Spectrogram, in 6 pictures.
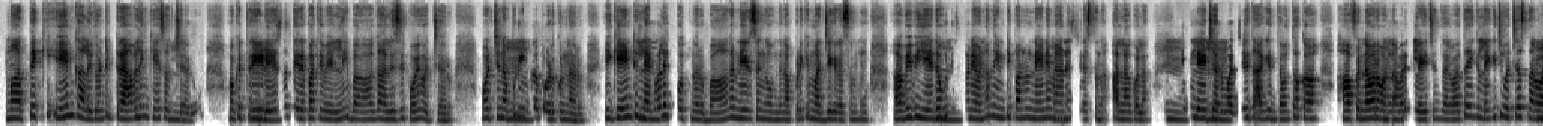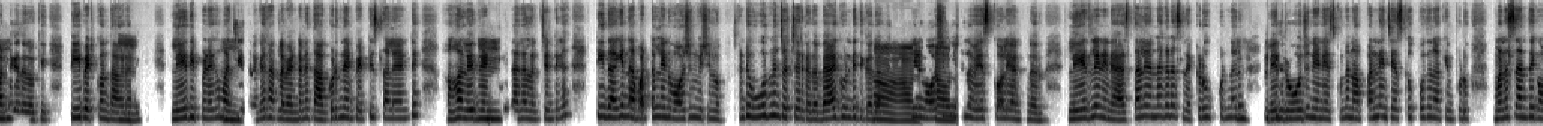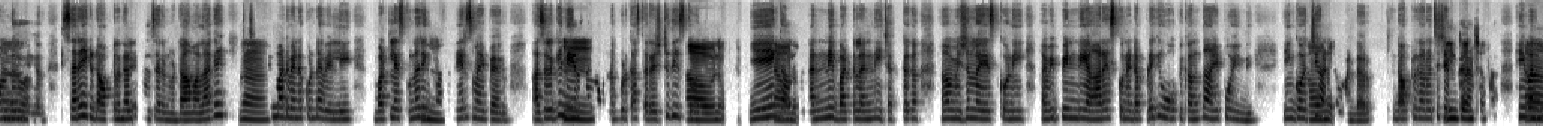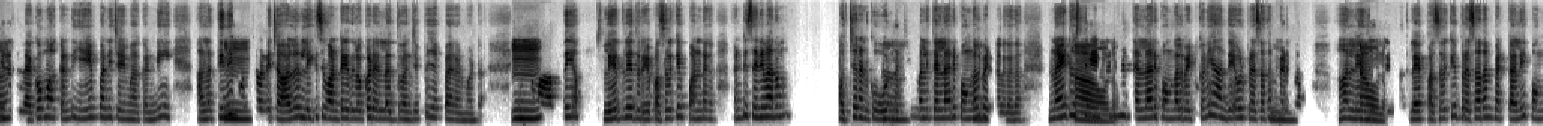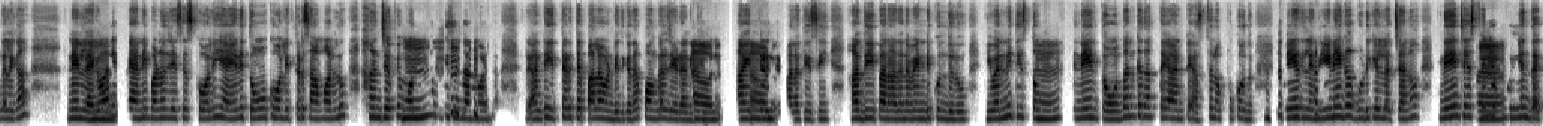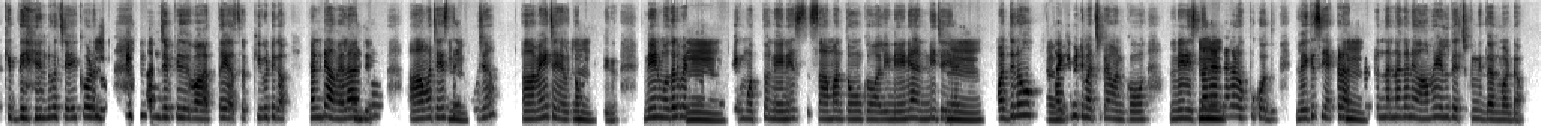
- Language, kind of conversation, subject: Telugu, podcast, మీ ఇంట్లో ఇంటి పనులను పంచుకునేందుకు మీరు ఏ విధానాన్ని అనుసరిస్తారు?
- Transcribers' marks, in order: in English: "ట్రావెలింగ్"; "చేసొచ్చారు" said as "కేసొచ్చారు"; in English: "త్రీ డేస్"; in English: "మేనేజ్"; in English: "హాఫ్ ఎన్ హౌర్, వన్ హౌర్‌కి"; other background noise; in English: "అర్జెంట్‌గా"; in English: "వాషింగ్ మెషిన్‌లో"; in English: "వాషింగ్ మెషిన్‌లో"; giggle; distorted speech; in English: "రెస్ట్"; in English: "మెషిన్‌లో"; giggle; chuckle; chuckle; in English: "క్యూట్‌గ"; in English: "కంప్లీట్‌గా"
